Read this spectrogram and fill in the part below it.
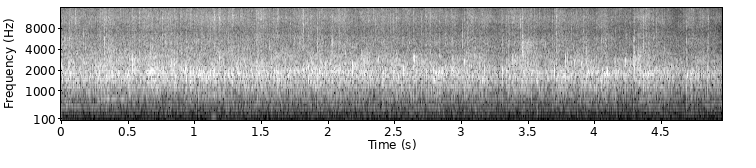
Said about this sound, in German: Und dann können wir einen Applaus geben an alle.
